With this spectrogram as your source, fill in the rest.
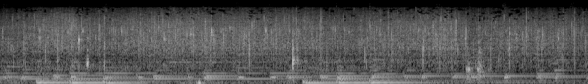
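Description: Mixed vegetables with onions and ginger stir-frying over high heat, a steady dense sizzle running throughout with a tonal musical backing underneath.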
